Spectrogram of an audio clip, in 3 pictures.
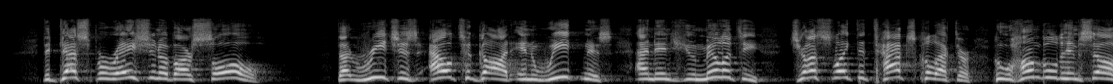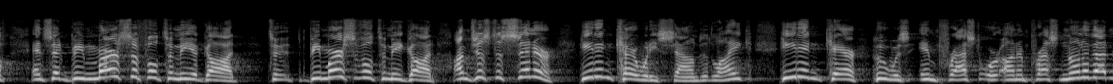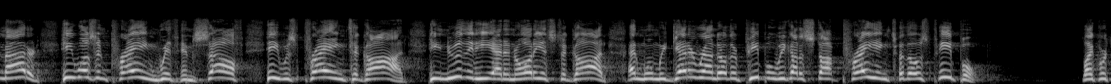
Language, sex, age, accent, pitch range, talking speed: English, male, 50-69, American, 210-285 Hz, 175 wpm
